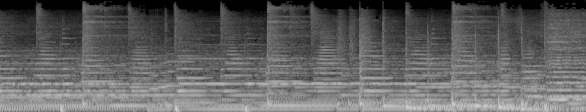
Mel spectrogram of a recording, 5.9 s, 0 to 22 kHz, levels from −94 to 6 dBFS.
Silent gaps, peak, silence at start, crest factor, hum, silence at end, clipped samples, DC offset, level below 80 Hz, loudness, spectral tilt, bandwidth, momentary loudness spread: none; -12 dBFS; 0 s; 12 dB; none; 0 s; under 0.1%; under 0.1%; -34 dBFS; -24 LUFS; -6 dB/octave; over 20 kHz; 4 LU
